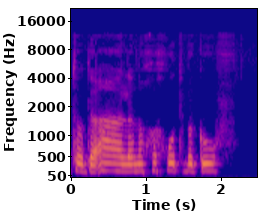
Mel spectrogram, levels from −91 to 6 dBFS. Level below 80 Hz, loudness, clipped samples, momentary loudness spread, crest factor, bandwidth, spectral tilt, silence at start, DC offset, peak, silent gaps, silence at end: under -90 dBFS; -34 LUFS; under 0.1%; 6 LU; 16 dB; 12.5 kHz; -6 dB/octave; 0 s; under 0.1%; -18 dBFS; none; 0.45 s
